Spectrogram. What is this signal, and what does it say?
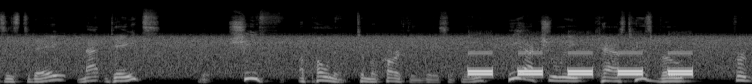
Telephone call progress tone (North American plan), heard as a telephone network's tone, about 480, 620 Hz, 0.25 s on and 0.25 s off, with speech in English. Congestion tone.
